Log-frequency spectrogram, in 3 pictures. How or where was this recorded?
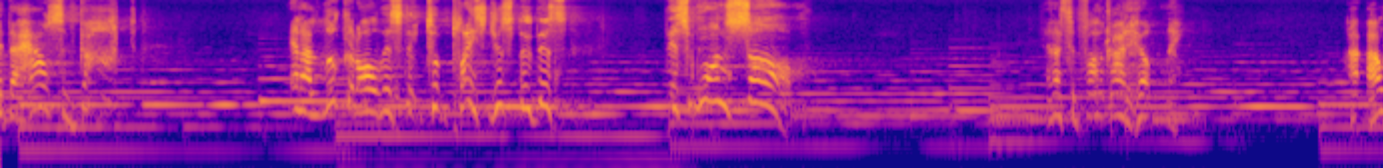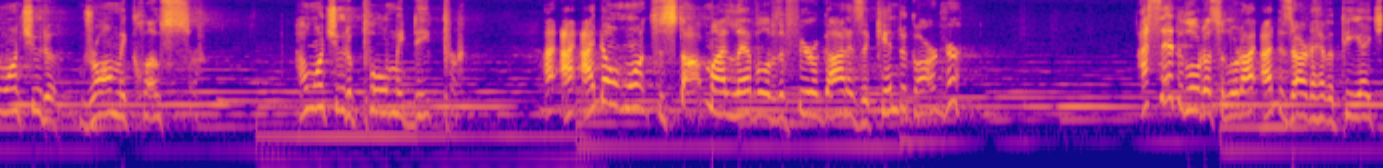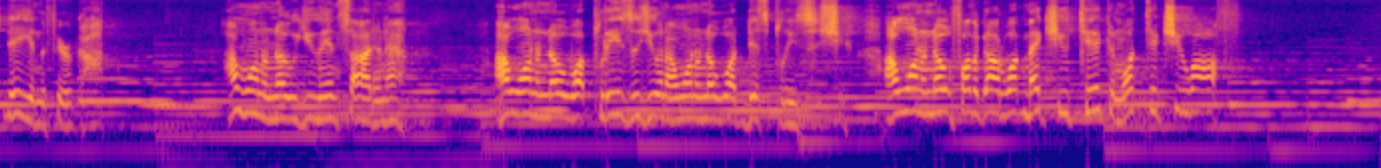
large echoing room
